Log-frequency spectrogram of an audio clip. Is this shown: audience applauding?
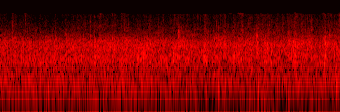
yes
